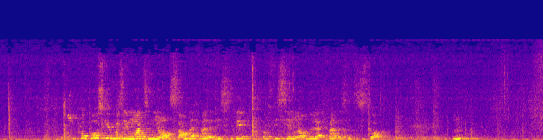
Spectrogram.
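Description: A man sings on a stage through a microphone, in a large hall.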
